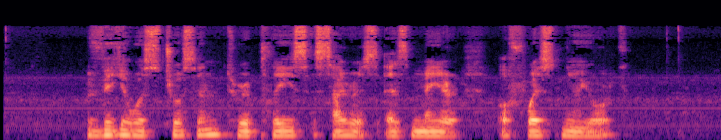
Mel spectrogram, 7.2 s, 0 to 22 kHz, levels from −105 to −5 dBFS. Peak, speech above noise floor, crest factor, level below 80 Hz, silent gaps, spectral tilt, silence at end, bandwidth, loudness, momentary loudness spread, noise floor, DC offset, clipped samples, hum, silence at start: -8 dBFS; 32 dB; 20 dB; -42 dBFS; none; -4.5 dB/octave; 0.95 s; 11.5 kHz; -26 LUFS; 9 LU; -58 dBFS; under 0.1%; under 0.1%; none; 0.85 s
